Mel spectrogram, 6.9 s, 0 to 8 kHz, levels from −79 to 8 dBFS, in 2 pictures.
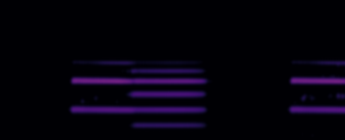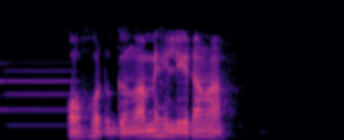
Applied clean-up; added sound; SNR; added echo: none; Wind instrument, woodwind instrument; 17 dB; none.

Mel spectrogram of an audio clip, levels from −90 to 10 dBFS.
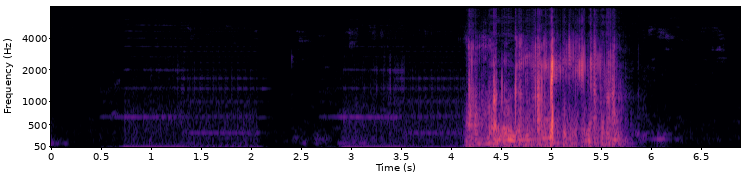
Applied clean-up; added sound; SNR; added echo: neural separator model SepFormer DNS4.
